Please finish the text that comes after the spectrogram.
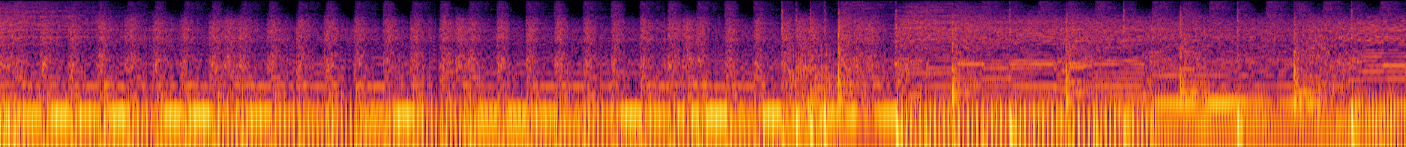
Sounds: Blues, Music

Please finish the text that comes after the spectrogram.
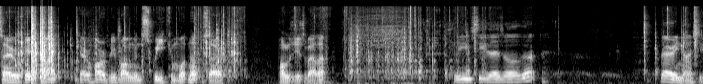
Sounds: Speech, inside a small room

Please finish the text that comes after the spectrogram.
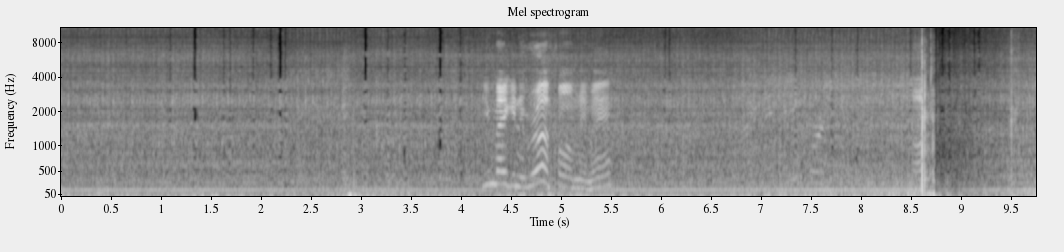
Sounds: Speech

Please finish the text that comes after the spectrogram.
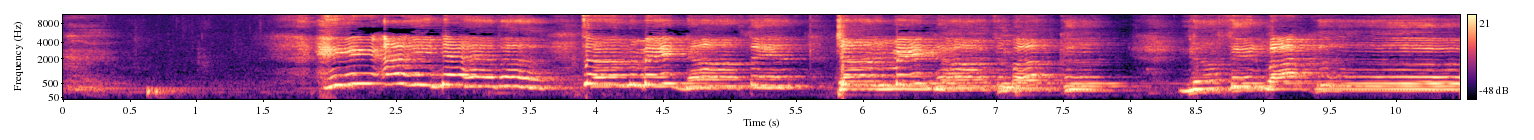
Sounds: Female singing, Singing

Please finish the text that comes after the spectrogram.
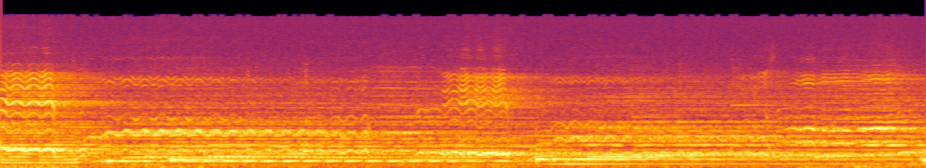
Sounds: Orchestra, Opera, Music

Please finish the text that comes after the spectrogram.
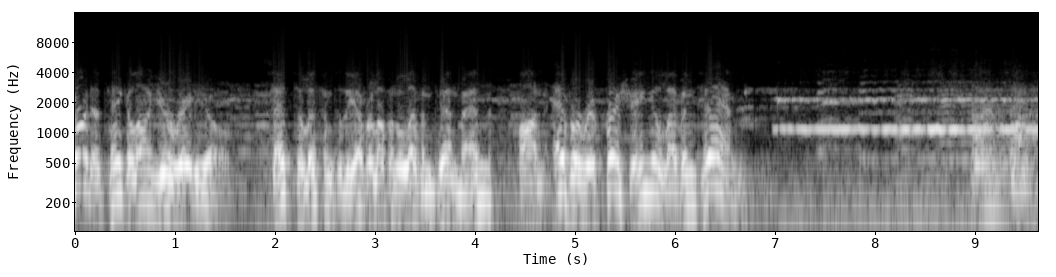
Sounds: Speech, Music

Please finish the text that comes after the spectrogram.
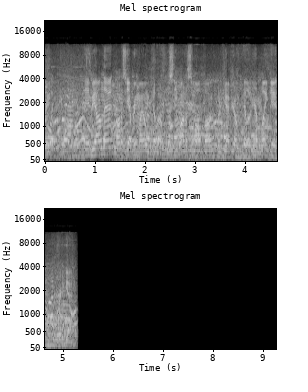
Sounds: Speech

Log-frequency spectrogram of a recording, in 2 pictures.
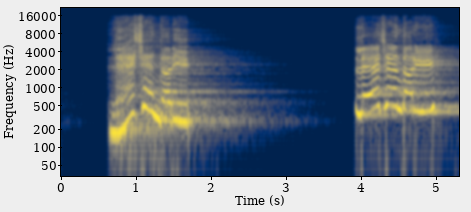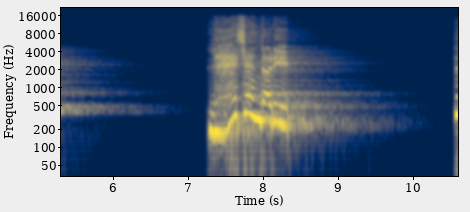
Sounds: Speech

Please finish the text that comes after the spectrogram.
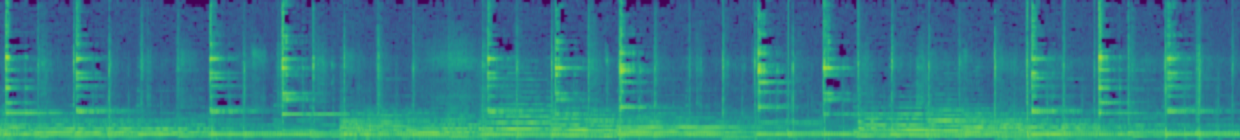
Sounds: Musical instrument, Trumpet, Music

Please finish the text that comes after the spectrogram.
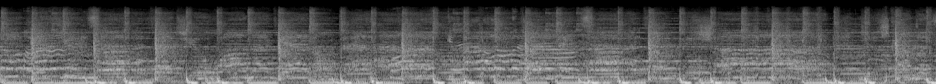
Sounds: Music of Asia

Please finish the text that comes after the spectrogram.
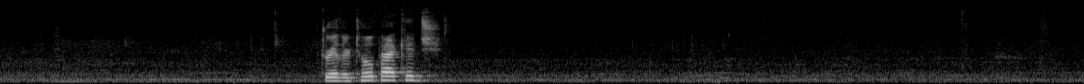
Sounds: Speech

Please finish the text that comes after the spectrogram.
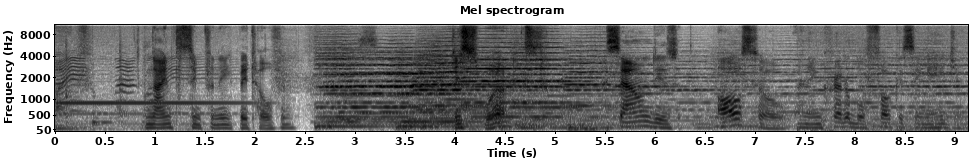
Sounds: Speech, Music

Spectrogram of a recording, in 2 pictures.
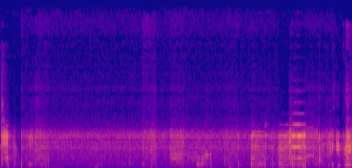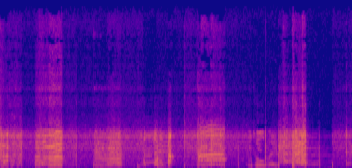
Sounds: Music, inside a small room

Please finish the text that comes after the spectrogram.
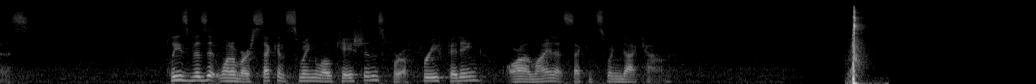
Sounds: Speech

